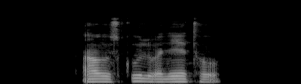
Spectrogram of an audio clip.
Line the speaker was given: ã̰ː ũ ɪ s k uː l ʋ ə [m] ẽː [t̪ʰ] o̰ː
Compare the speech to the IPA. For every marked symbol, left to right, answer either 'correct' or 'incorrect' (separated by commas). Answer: incorrect, correct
